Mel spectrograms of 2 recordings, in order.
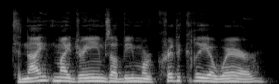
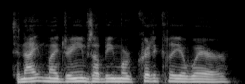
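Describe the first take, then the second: Both takes have the same delivery.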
